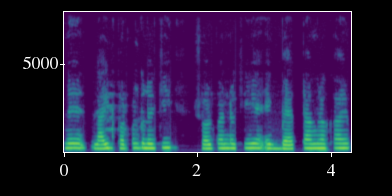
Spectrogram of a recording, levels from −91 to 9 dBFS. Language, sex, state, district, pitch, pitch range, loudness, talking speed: Hindi, female, Delhi, New Delhi, 245 Hz, 235-255 Hz, -14 LUFS, 195 wpm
